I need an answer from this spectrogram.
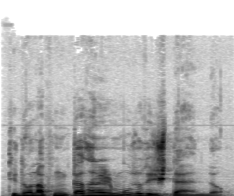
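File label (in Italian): "puntata", dialettale, crespinese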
